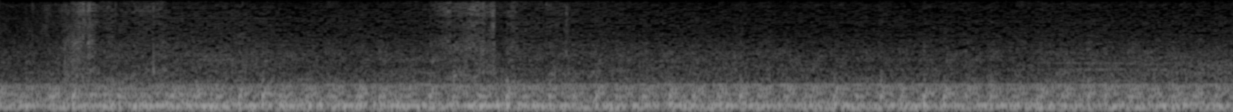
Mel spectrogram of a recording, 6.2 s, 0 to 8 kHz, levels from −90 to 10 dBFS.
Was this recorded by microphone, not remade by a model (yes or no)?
yes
